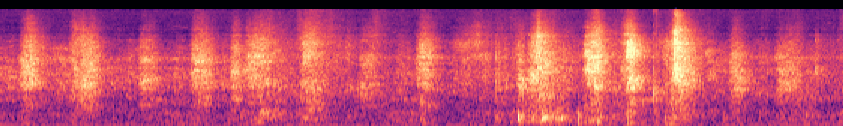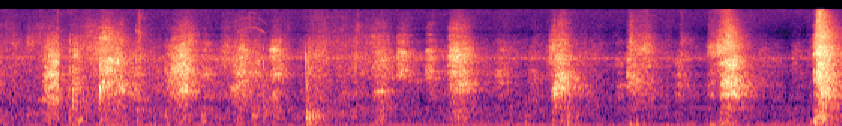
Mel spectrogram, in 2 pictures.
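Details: Two English Staffordshire Bull Terrier puppies in play; fast breathy panting runs on for the whole stretch, with some louder scuffling bursts midway and a constant low hum.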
